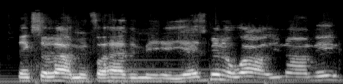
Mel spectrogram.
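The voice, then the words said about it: Haitian-tinged Brooklyn accent. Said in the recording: “my background is Haitian... you're going to hear my accent come here and there”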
